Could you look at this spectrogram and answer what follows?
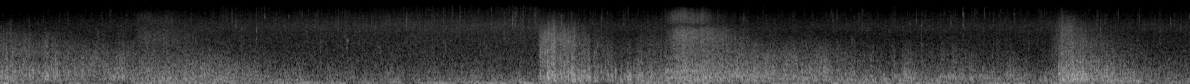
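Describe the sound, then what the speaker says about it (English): Thunderstorm with heavy rain in the Kalahari, a steady dense hiss of rainfall over the land, broken by a few loud cracks and rolls of thunder, with no voices. "now a tremendous storm is brewing"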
